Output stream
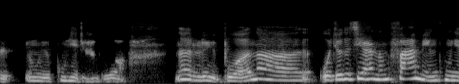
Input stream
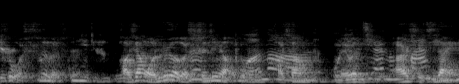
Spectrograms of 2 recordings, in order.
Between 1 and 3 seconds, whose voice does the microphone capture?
both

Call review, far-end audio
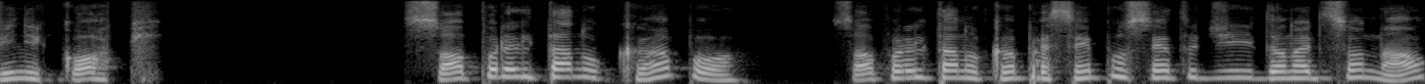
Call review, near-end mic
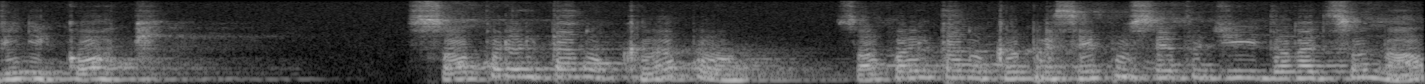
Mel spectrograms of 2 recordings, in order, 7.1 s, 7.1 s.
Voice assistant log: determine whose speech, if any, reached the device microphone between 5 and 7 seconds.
echo only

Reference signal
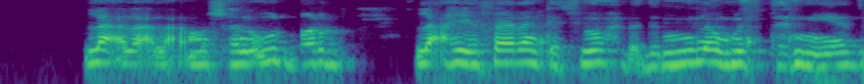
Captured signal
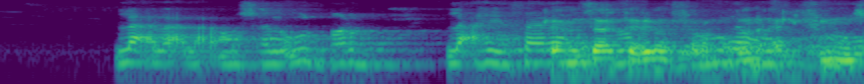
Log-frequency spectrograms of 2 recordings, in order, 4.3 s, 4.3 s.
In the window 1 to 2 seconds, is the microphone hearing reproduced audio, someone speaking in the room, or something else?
echo only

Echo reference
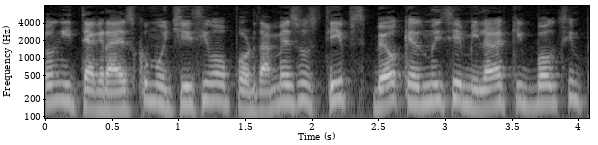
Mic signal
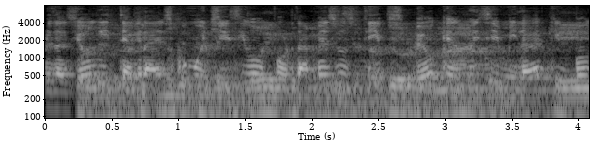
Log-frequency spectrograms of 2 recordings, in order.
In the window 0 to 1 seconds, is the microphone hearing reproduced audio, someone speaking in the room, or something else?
both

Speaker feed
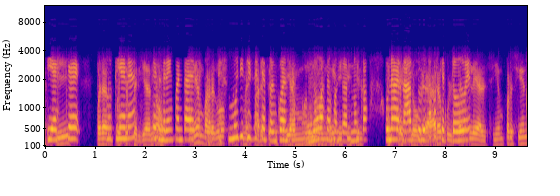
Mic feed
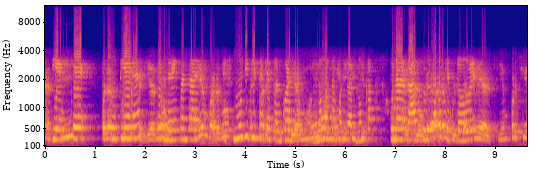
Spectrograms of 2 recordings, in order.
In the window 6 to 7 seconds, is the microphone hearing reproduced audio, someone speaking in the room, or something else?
echo only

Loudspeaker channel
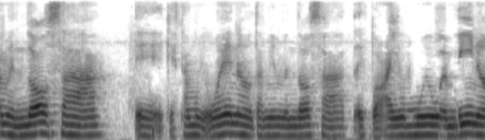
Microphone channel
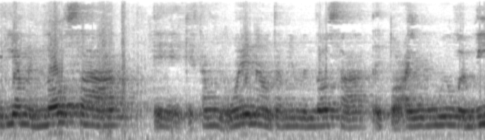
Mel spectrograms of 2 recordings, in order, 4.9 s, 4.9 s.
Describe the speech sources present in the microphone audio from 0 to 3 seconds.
echo only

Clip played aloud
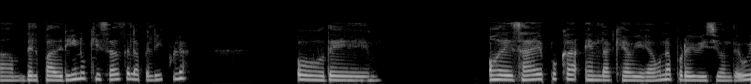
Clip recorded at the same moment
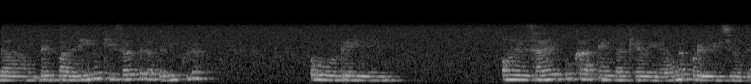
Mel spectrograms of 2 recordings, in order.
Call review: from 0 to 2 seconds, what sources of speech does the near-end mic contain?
echo only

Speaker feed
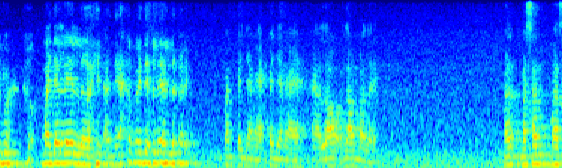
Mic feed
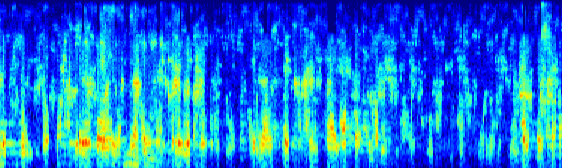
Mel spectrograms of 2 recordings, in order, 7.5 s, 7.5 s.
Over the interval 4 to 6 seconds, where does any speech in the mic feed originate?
echo only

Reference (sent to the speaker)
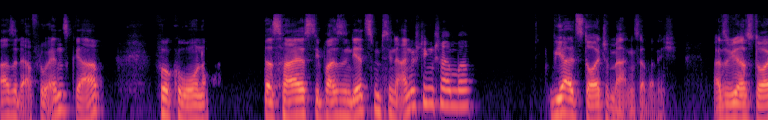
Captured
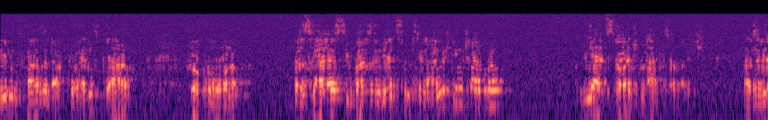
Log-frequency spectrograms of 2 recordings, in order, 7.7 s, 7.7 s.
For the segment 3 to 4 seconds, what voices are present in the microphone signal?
echo only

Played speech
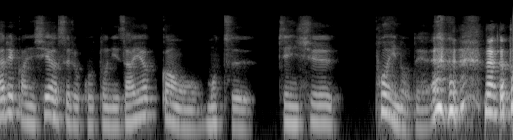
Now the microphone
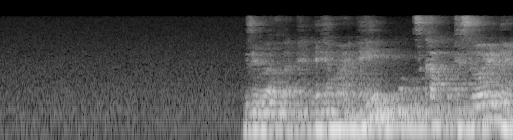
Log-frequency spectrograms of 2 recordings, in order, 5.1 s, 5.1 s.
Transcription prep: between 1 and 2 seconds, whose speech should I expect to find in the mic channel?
neither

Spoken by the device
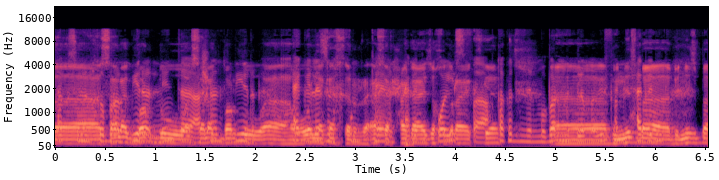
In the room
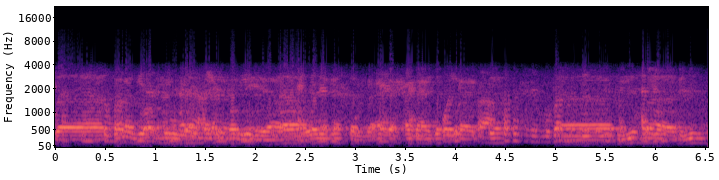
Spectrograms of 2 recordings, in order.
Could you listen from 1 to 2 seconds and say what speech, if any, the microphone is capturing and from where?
both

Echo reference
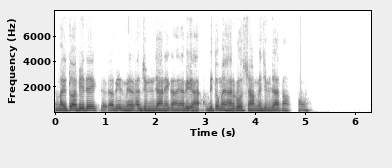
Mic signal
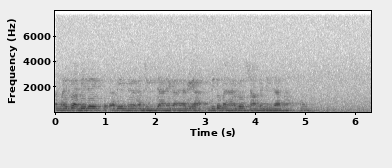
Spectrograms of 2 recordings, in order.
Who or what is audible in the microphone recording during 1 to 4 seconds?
echo only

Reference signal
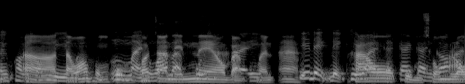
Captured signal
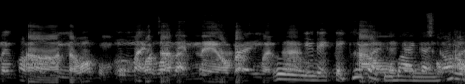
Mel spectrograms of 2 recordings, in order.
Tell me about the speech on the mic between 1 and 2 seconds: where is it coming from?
echo only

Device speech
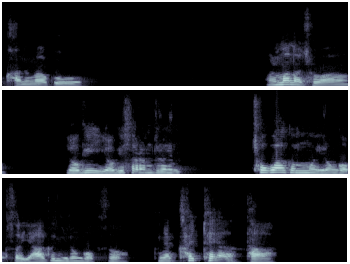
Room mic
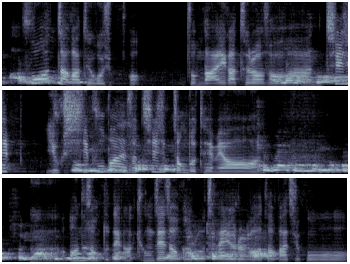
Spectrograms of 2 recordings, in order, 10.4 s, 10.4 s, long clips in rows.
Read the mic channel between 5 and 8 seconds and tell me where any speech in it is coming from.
both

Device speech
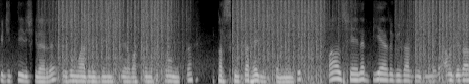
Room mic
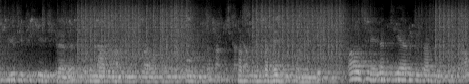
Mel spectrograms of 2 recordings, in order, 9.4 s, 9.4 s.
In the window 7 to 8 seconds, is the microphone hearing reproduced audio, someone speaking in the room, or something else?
echo only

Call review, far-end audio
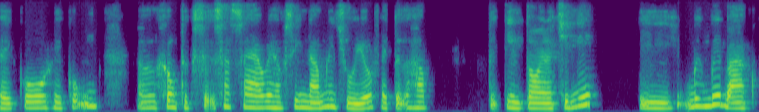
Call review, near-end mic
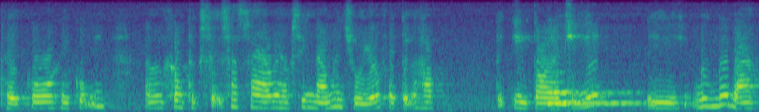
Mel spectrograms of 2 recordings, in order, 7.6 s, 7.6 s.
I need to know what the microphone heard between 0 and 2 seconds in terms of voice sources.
echo only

